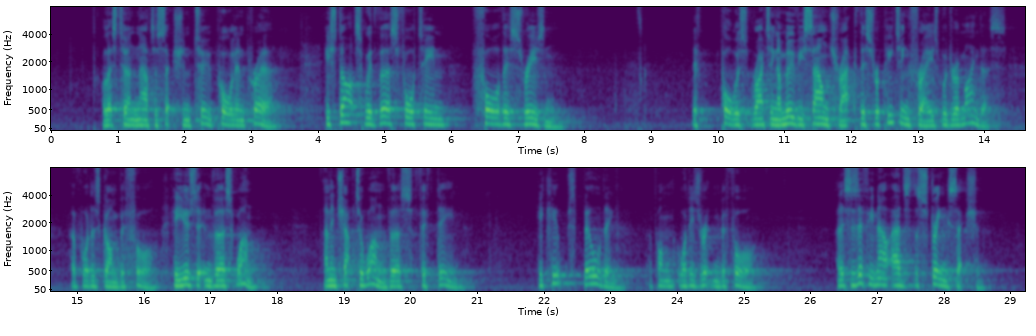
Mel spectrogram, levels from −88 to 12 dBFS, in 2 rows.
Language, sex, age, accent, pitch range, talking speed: English, male, 50-69, British, 105-145 Hz, 135 wpm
